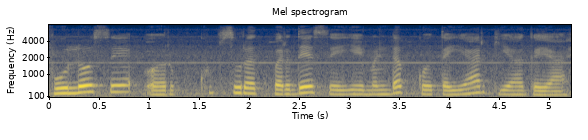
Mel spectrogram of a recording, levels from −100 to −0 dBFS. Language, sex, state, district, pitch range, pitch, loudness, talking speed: Hindi, female, Gujarat, Valsad, 170-230 Hz, 200 Hz, -17 LUFS, 150 wpm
